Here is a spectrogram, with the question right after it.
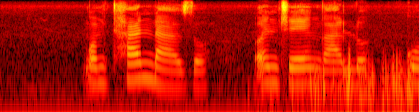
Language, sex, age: Xhosa, female, 26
